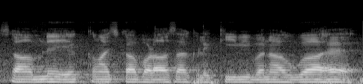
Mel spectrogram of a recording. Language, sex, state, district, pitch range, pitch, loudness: Hindi, male, Uttar Pradesh, Lalitpur, 110-115 Hz, 115 Hz, -16 LUFS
